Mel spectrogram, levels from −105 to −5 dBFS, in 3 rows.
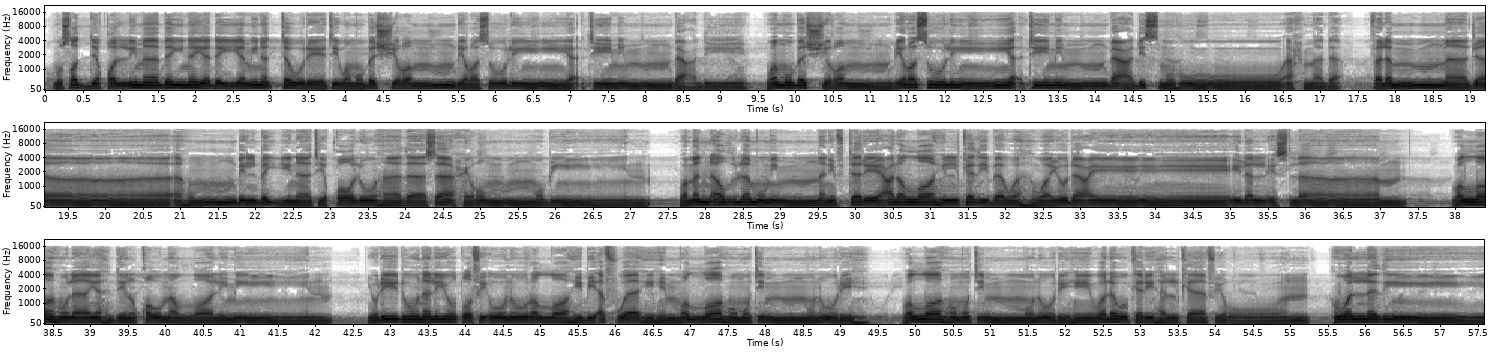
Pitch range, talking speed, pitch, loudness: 95-110 Hz, 60 wpm, 105 Hz, -12 LUFS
